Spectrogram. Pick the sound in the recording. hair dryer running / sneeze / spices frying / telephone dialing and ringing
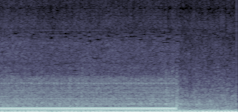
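telephone dialing and ringing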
